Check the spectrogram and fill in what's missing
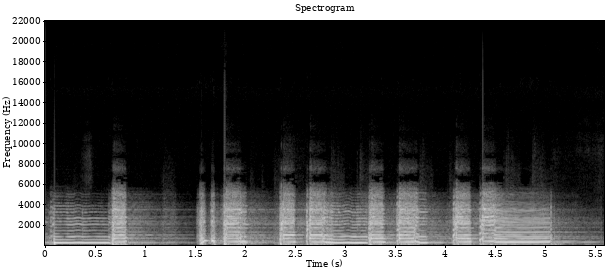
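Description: Electric guitar solo played through amp and reverb plugins: loud sustained distorted notes and short bends in a broken phrase, alone with no backing.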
